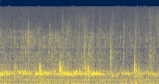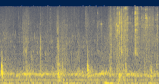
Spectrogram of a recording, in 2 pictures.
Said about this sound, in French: Attends, mais le bruit, enfin, on va la réveiller. Qu'est-ce que je te dis, oui? Ouvre le robinet complètement. Bon. Voilà. Elle fera du grand bruit.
